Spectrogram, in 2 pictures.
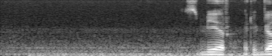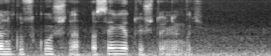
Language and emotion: Russian, sad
